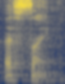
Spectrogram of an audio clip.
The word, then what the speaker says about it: psi: सकते हैं PSI, और हिंदी में बोले तो साइन के उच्चारण से इसको बोला जाता है, PSI या साइन, ठीक है।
